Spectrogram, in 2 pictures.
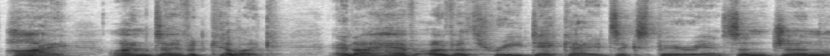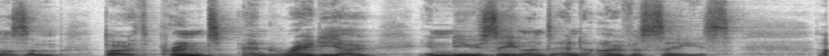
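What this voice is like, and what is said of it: Slightly British, international accent. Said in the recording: “I have a slightly British accent, or really it's more international.”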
